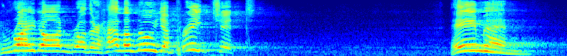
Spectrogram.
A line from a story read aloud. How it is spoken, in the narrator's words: they jumped up and screamed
